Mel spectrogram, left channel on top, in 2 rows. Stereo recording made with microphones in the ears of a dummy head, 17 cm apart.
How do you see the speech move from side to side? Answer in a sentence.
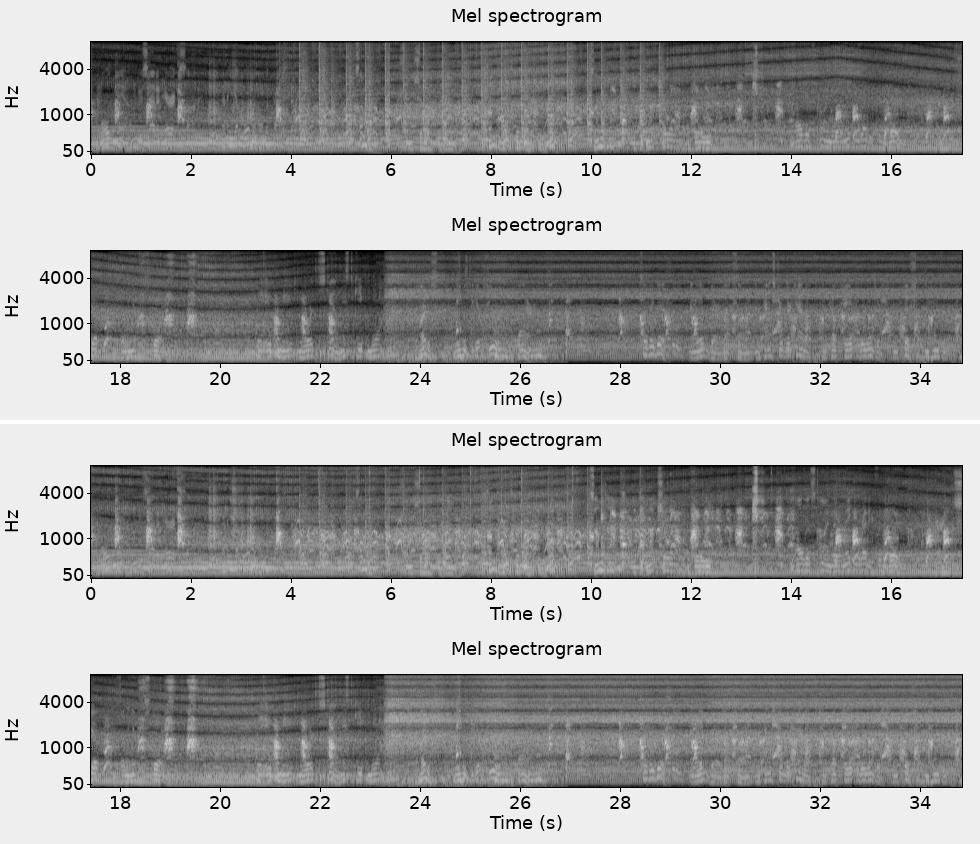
In this clip you hear the speech move from left to right and back again.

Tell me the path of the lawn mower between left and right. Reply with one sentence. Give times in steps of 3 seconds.
You can hear the lawn mower on the right from 0 s, in the centre from 6 s, on the left from 9 s, in the centre from 18 s and on the right from 21 s.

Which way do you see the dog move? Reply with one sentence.
You can hear the dog stay put.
